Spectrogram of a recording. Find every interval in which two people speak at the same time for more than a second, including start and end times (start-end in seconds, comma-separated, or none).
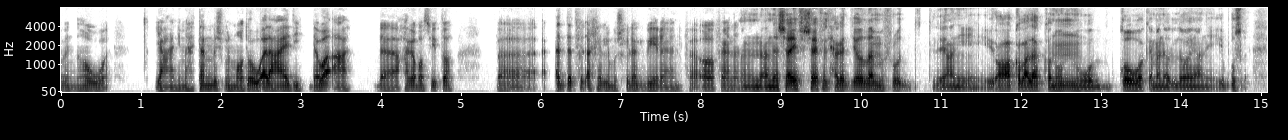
none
